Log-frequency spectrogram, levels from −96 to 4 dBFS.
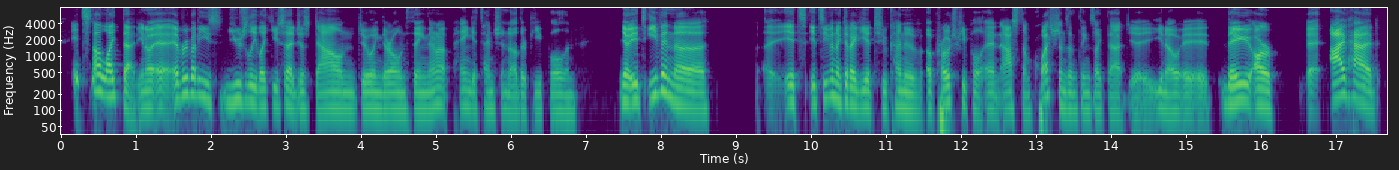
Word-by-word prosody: it's 370 Hz, -3 st, -4 dB
not 230 Hz, -, +5 dB
like 180 Hz, -1 st, +4 dB
that, -, -, +1 dB
you 110 Hz, -, -3 dB
know? 120 Hz, -, +3 dB
E -, -, +3 dB
everybody's 185 Hz, -4 st, +1 dB
usually, 145 Hz, -1 st, -3 dB
like 125 Hz, 0 st, -2 dB
you 130 Hz, -, -5 dB
said, 115 Hz, -2 st, -1 dB
just 115 Hz, 0 st, -9 dB
down 105 Hz, 0 st, -1 dB
doing 110 Hz, 0 st, -4 dB
their 105 Hz, 0 st, -2 dB
own 105 Hz, 0 st, -3 dB
thing, 105 Hz, +1 st, -4 dB
they're 115 Hz, +2 st, -5 dB
not 135 Hz, -1 st, -5 dB
paying 120 Hz, -2 st, -6 dB
attention 110 Hz, -2 st, -10 dB
to 95 Hz, -, -5 dB
other 95 Hz, +1 st, -6 dB
people 95 Hz, -1 st, -8 dB
and, 95 Hz, 0 st, -13 dB, 0.6 s
you 150 Hz, -, +7 dB
know, 145 Hz, -, +7 dB
it's 150 Hz, 0 st, +3 dB
even, 200 Hz, -1 st, +3 dB
uh 115 Hz, -5 st, +3 dB, 0.8 s
uh, -, -, -8 dB, 0.2 s
it's 145 Hz, 0 st, -1 dB
it's 140 Hz, +2 st, -2 dB
even 170 Hz, +1 st, -1 dB
a 155 Hz, -, +2 dB
good 150 Hz, 0 st, 0 dB
idea 120 Hz, -2 st, +2 dB
to 115 Hz, -1 st, -10 dB
kind 115 Hz, 0 st, -5 dB
of 100 Hz, -4 st, -4 dB
approach 130 Hz, +5 st, -2 dB
people 135 Hz, -, -7 dB
and 105 Hz, -3 st, -5 dB
ask 110 Hz, +2 st, -1 dB
them 95 Hz, 0 st, -9 dB
questions 125 Hz, -, -3 dB
and 100 Hz, -1 st, -7 dB
things 105 Hz, +1 st, -10 dB
like 95 Hz, -1 st, -8 dB
that, 95 Hz, 0 st, -4 dB
ya -, -, -7 dB
uh, -, -, -6 dB, 0.2 s
you 120 Hz, -, -3 dB
know, 100 Hz, -1 st, -2 dB
i -, -, -8 dB
it -, -, -4 dB
they 140 Hz, +4 st, +5 dB
are 125 Hz, -3 st, +5 dB, 0.5 s
uh -, -, +2 dB, 0.2 s
I've -, -, +9 dB
had -, -, +5 dB
115 Hz, 210 wpm, -24 LUFS, 105-145 Hz, 0.8 s, I've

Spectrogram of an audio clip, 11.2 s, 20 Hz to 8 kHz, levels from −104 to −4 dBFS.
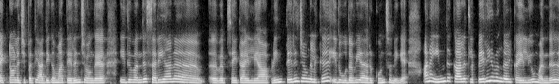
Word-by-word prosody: Technology 205 Hz, 0 st, -1 dB
பத்தி 195 Hz, +4 st, -1 dB
அதிகமா 200 Hz, +2 st, -1 dB
தெரிஞ்சவங்க. 195 Hz, -1 st, +1 dB, 0.5 s
இது 220 Hz, +1 st, -1 dB
வந்து 220 Hz, +4 st, +1 dB
சரியான 250 Hz, +5 st, +2 dB, 0.8 s
அ -, -, +3 dB
வெப்சைட்டா 195 Hz, +1 st, -1 dB
இல்லையா 185 Hz, 0 st, -1 dB
அப்படின்னு 200 Hz, +7 st, -1 dB
தெரிஞ்சவங்களுக்கு 280 Hz, -1 st, +1 dB, 0.2 s
இது 220 Hz, -, -1 dB
உதவியா 210 Hz, +1 st, 0 dB
இருக்கும்ன்னு 185 Hz, +4 st, -2 dB
சொன்னீங்க. 170 Hz, -5 st, -3 dB, 0.4 s
ஆனா 300 Hz, +3 st, +3 dB, 0.2 s
இந்த 305 Hz, +4 st, +1 dB, 0.2 s
காலத்தில 255 Hz, -2 st, +1 dB
பெரியவங்கள் 300 Hz, -2 st, +3 dB
கையிலயும் 210 Hz, +3 st, 0 dB
வந்து 185 Hz, +4 st, -1 dB
215 Hz, 120 wpm, -19 LUFS, 195-255 Hz, 0.8 s, அ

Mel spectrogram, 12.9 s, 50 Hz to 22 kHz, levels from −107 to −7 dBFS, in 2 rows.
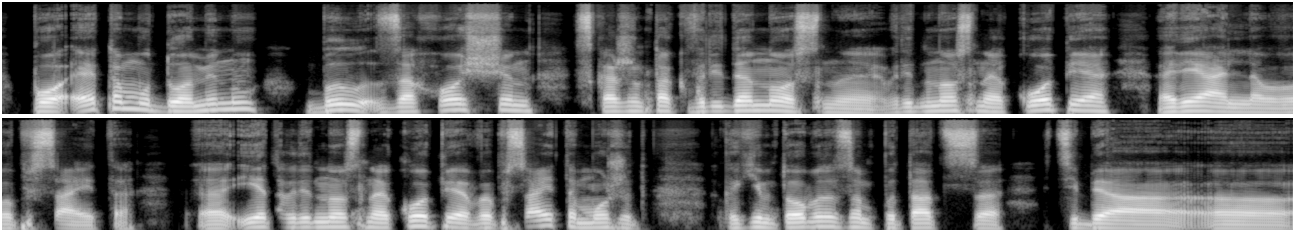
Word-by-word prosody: по 125 Hz, 0 st, +5 dB
этому 195 Hz, -4 st, 0 dB
домену 160 Hz, +8 st, 0 dB, 0.2 s
был 155 Hz, +2 st, 0 dB
захостщен, 145 Hz, +6 st, 0 dB, 0.2 s
скажем 130 Hz, 0 st, 0 dB
так, 135 Hz, -5 st, -2 dB
вредоносная 125 Hz, -, 0 dB
вредоносная 125 Hz, +2 st, -1 dB
копия 150 Hz, -2 st, +1 dB, 0.2 s
реального 115 Hz, -5 st, +2 dB
веб-сайта. 95 Hz, -2 st, 0 dB, 0.3 s
Э, 100 Hz, 0 st, -1 dB
и -, -, -5 dB
эта 135 Hz, -1 st, 0 dB
вредоносная 135 Hz, -1 st, +1 dB
копия 140 Hz, -3 st, +2 dB
веб-сайта 150 Hz, +7 st, +1 dB
может 120 Hz, -4 st, -4 dB, 0.4 s
каким-то 125 Hz, +2 st, 0 dB
образом 135 Hz, -3 st, 0 dB
пытаться 120 Hz, +1 st, +1 dB, 0.3 s
тебя, 100 Hz, -4 st, 0 dB
130 Hz, 105 wpm, -22 LUFS, 110-140 Hz, 0.4 s, по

